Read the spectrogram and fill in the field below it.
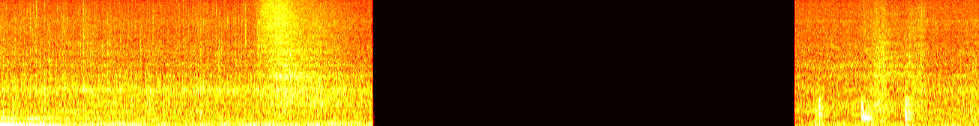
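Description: Cubed potatoes and fenugreek for aloo methi sizzle in a hot pan, with steady frying crackle and stirring scrapes that break off into a long silent gap before the sizzle resumes.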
